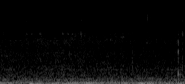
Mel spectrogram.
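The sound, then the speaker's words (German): Steady rain patters densely on the thin roof of a camper van, a continuous hiss of drops with occasional sharper taps and no voices. “Ich glaube, der Regen demonstriert das momentan ganz schön.”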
